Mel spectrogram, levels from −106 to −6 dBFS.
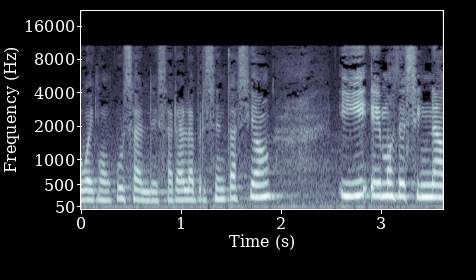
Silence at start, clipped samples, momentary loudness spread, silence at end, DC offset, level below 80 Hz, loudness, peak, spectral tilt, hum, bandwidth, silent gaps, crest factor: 0 s; under 0.1%; 9 LU; 0 s; under 0.1%; -46 dBFS; -18 LUFS; -2 dBFS; -5 dB/octave; none; 11 kHz; none; 16 dB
